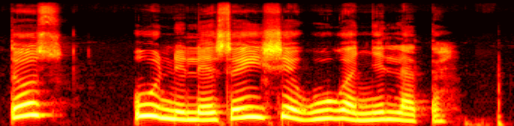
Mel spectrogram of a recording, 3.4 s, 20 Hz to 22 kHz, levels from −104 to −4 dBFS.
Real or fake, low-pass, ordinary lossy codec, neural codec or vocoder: real; 19.8 kHz; none; none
